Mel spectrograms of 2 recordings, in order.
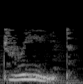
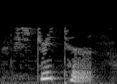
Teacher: t 浊化成 d，后面这个 t 轻轻的把它弱化掉 · Shown in: first take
